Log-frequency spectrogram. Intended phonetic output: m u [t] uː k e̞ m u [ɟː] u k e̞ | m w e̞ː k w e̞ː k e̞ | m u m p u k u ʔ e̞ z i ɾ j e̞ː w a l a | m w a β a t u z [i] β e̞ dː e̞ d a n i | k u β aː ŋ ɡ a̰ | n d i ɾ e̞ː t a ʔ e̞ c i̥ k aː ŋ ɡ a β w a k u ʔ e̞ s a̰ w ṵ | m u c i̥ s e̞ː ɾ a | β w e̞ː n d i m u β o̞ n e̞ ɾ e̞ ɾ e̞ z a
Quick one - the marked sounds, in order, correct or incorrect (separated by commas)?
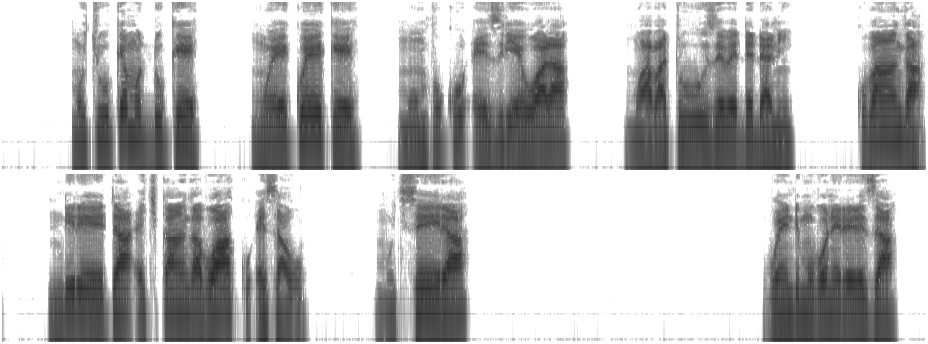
incorrect, incorrect, incorrect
